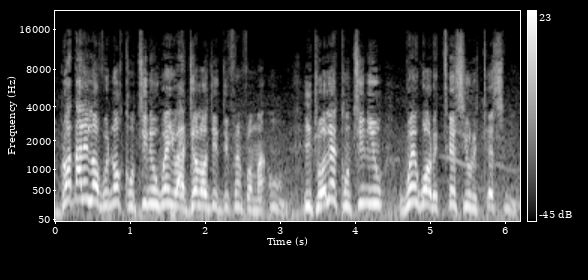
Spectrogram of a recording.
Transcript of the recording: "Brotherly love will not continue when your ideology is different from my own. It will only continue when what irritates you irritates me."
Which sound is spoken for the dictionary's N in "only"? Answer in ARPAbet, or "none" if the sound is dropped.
none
